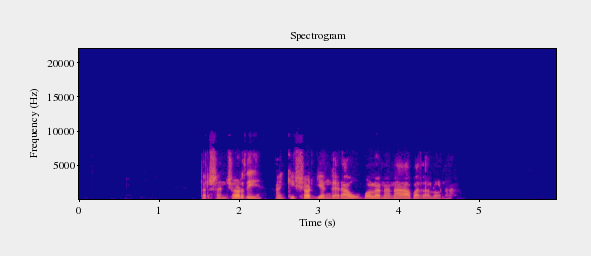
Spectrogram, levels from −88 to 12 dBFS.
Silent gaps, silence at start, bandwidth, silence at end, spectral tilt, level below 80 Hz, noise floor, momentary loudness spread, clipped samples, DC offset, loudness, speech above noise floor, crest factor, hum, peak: none; 1.55 s; 9.8 kHz; 1.3 s; -5 dB/octave; -56 dBFS; -87 dBFS; 13 LU; under 0.1%; under 0.1%; -24 LUFS; 62 dB; 24 dB; none; -4 dBFS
